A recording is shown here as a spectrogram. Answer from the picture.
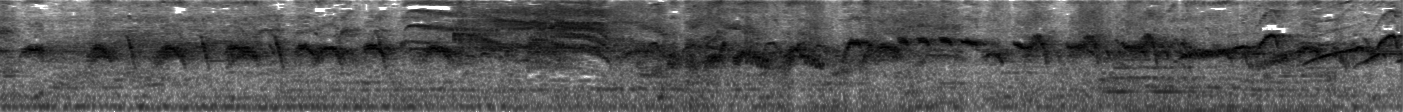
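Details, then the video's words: Duetting hwamei dancing and singing, a rapid jumble of short chirped and upswept notes, dense and irregular, with a burst of higher notes midway. "Birds Garrulax canorus singing: dancing, duet fin wings, wonderful warble songs"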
